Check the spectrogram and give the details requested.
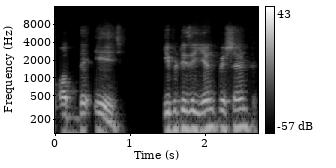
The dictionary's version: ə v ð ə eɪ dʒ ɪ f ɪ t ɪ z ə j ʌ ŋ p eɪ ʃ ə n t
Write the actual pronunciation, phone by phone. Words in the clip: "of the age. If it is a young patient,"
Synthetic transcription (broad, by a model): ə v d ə eɪ dʒ ɪ f ɪ t ɪ z ə j ʌ ŋ p eɪ ʃ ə n t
